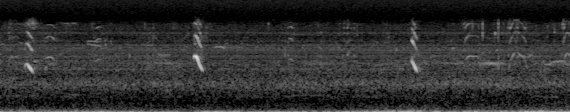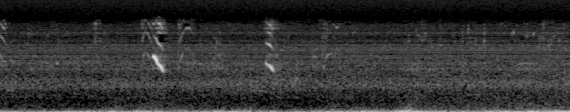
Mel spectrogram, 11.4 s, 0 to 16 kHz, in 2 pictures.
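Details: Morning of 13/05/2023 at Manton Bay: an osprey feeds the year's first chick after the male brought a trout; five short, falling whistled chirps at irregular intervals of about two seconds, over steady low rumble.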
